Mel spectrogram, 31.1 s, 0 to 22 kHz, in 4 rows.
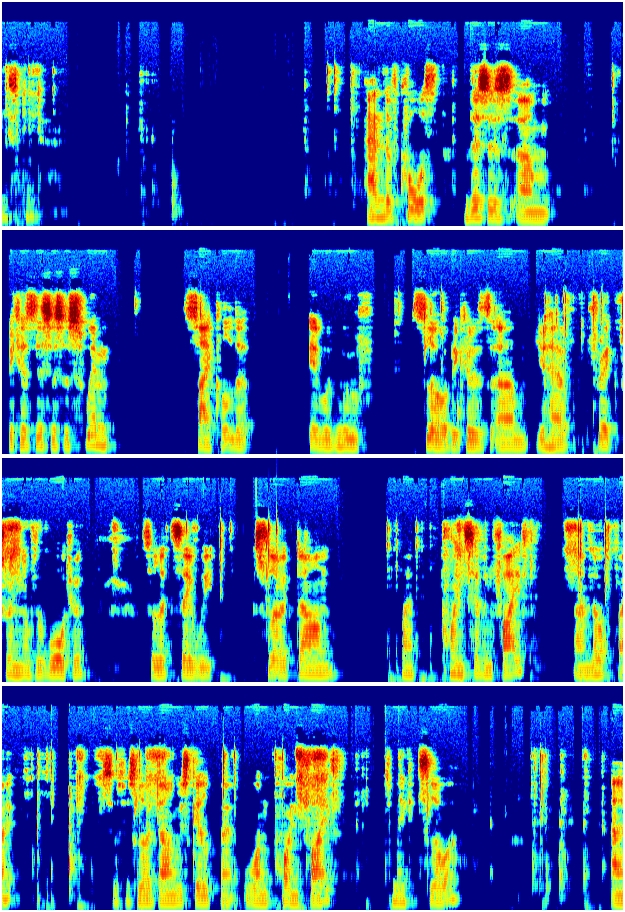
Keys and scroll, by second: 0.1 alt+a, 4.6 a, 4.7 a, 14.4 a, 14.6 a, 15.1 s, 16.6-17.6 typing, 18.7 ., 20.0-20.7 typing, 23.7 ctrl+z, 24.9-26.6 typing, 28.1 alt+a.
